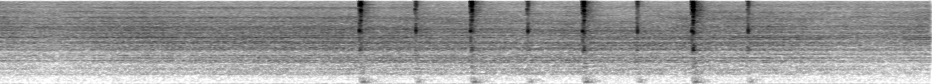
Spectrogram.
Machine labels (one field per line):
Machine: valve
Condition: normal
